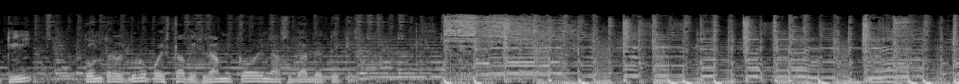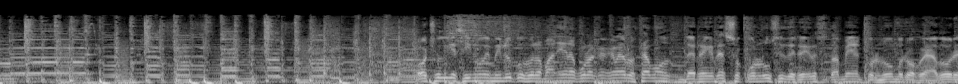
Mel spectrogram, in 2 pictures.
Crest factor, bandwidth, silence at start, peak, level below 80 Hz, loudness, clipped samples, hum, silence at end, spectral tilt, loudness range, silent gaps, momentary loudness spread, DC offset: 18 dB; 11 kHz; 0 s; -2 dBFS; -28 dBFS; -19 LUFS; under 0.1%; none; 0 s; -4 dB/octave; 3 LU; none; 5 LU; under 0.1%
